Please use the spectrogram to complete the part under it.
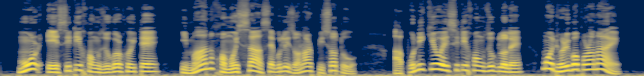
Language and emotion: Assamese, surprised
